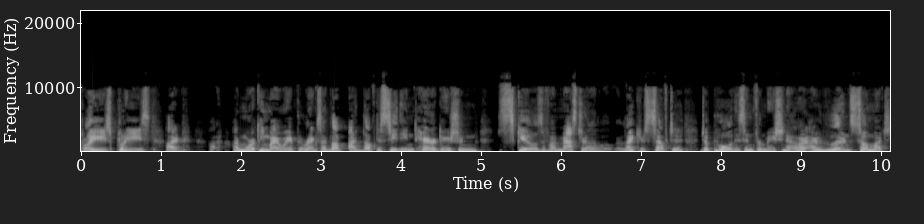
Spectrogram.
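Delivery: pleading half-orc voice, tripping over the words. Voicing a half-orc in robes begging a mind flayer: half-orc pleading. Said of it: "the orc is pleading with the".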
